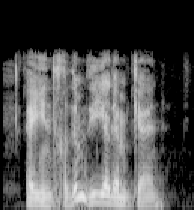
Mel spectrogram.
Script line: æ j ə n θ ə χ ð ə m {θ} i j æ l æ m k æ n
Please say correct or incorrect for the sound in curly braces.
incorrect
